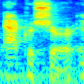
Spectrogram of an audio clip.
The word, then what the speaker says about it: Acrisure: So the CEO of Acrisure, and by the way, it's not that hard to pronounce once you take a little bit of time. It's three syllables.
